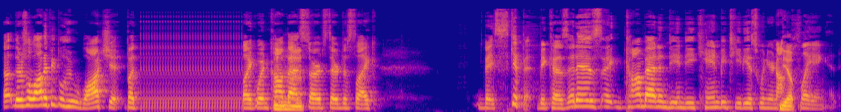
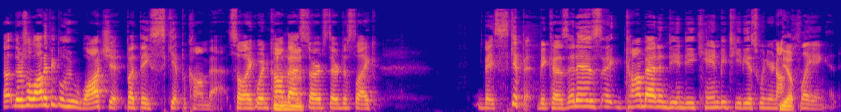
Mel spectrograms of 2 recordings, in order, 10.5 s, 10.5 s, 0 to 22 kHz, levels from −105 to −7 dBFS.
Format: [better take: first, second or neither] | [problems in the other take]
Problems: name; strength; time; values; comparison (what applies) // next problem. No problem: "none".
second | audio freezing; at 2 s for 1.5 s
